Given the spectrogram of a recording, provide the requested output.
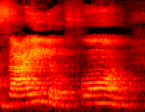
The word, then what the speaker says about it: xylophone: It starts with X but we pronounce as xylophone.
